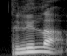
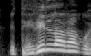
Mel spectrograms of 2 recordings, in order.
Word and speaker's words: 들릴라: 삼손이라 하면 이렇게 뭔가 힘, 이렇게 머리카락, 뭐 이렇게 들릴라, 뭐 이런 게 단어가 연상되지 않습니까? 제가 어렸을 때 주일학교 다닐 때는 데릴라라고 했거든요. 데릴라. 삼손, 요즘에는 이렇게 성경이 바뀌면서 들릴라라고 하더라고요.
